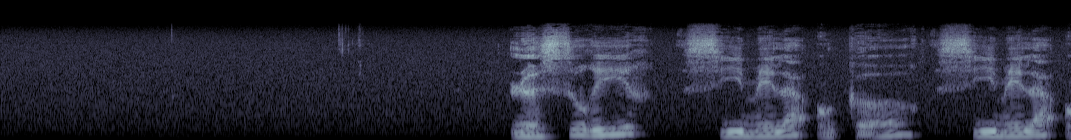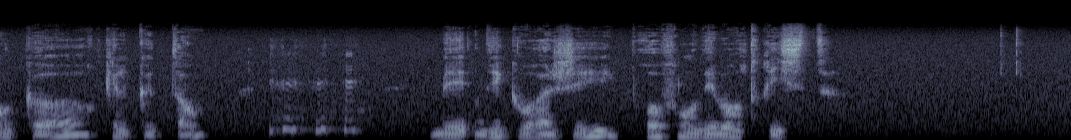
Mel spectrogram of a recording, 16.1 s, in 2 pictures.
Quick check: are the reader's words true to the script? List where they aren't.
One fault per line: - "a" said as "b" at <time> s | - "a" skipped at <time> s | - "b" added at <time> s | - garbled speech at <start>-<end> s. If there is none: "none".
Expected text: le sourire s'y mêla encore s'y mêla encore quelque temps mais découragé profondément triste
none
